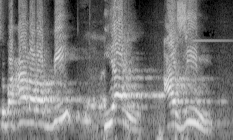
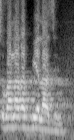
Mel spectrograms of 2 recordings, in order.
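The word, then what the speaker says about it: سبحان ربي العظيم: কিন্তু বলেন তো আমরা বেশিরভাগ কই সুবহান রাব্বিয়াল আযীম। জিজ্ঞাসা করে দেখবেন, বলে বলো তো তুমি রুকুতে যায় কি করো? হ্যাঁ বলবো যে আমি বলি সুবহান রাব্বিয়াল আযীম। আসলে কি সুবহান রাব্বিয়াল আযীম?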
